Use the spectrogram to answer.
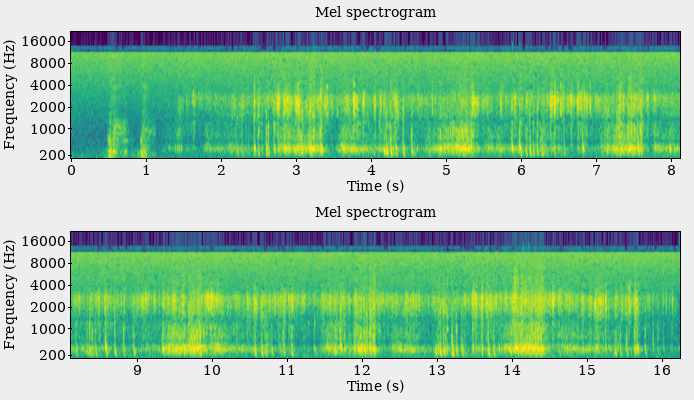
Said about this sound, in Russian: Шум трения плевры представляет собой прерывистый звук непостоянной интенсивности.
